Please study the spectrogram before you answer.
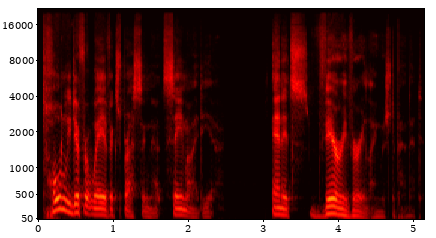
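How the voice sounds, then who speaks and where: A man's voice: lowish voice, big pitch swings, fairly quick, darkish tone, slightly rough. A middle-aged man, a mathematician being interviewed, explaining ideas thoughtfully with frequent restarts and examples. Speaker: mathematician guest. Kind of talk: academic podcast interview.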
